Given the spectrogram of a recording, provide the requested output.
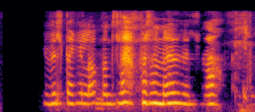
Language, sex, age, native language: Icelandic, female, 13, Icelandic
